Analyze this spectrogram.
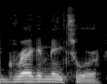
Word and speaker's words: Gregonator: I'm your man, aka the Gregonator. Rhymes with now or later.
